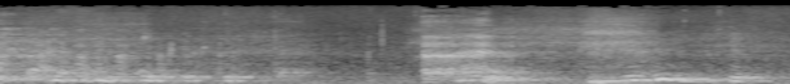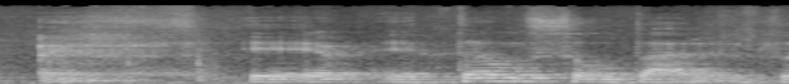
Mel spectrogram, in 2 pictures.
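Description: A man speaks calmly and warmly, close by.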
